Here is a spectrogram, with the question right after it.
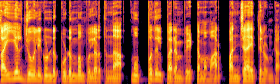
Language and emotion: Malayalam, neutral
